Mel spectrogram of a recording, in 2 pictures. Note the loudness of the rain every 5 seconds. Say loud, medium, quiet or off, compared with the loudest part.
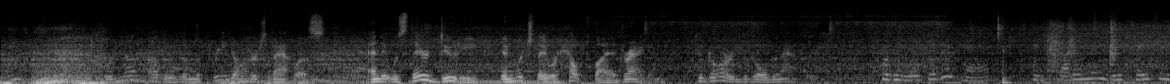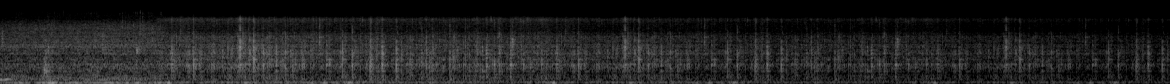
medium, medium, loud, loud, medium.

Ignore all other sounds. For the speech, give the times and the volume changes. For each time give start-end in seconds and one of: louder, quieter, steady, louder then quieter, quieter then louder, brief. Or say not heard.
0.1-11.8 louder then quieter.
